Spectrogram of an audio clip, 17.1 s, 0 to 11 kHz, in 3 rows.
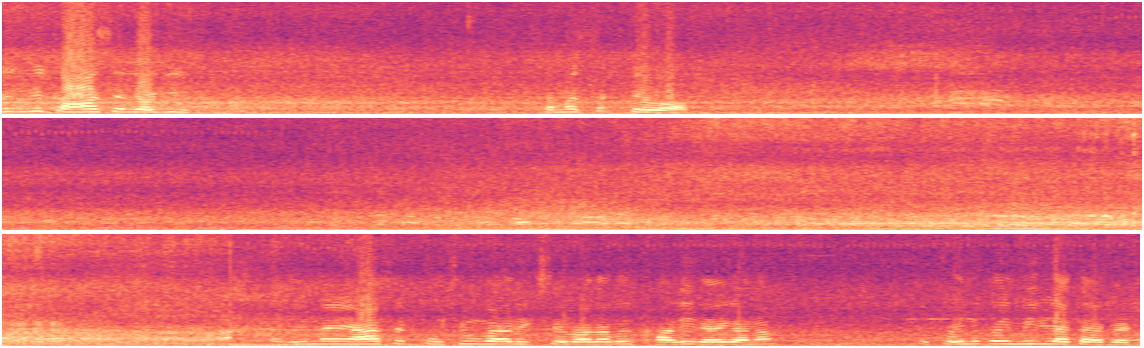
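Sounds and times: road traffic rumble: 0:00.0 - 0:17.0
faint voices: 0:04.3 - 0:06.0.

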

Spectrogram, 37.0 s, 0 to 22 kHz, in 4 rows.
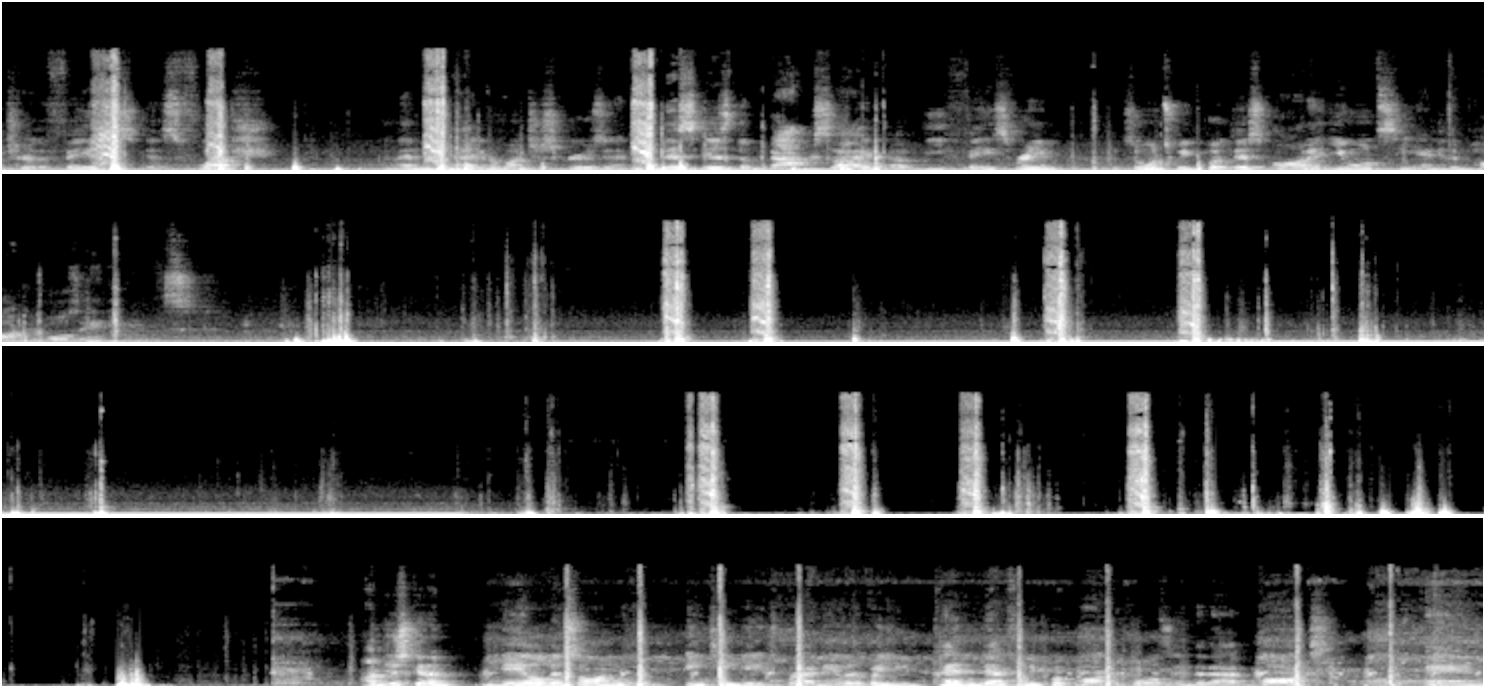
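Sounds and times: steady low hum: 0:00.0 - 0:22.3, 0:29.4 - 0:37.0.

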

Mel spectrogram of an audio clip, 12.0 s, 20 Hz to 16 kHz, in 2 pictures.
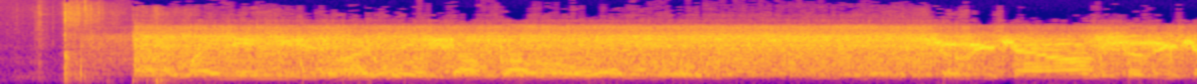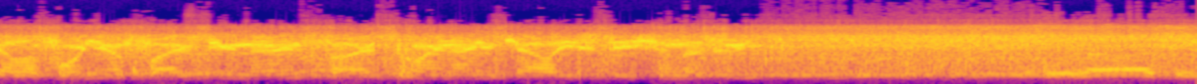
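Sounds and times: radio static hiss: 0:00.4 - 0:11.9
faint garbled radio voice: 0:00.7 - 0:11.9.

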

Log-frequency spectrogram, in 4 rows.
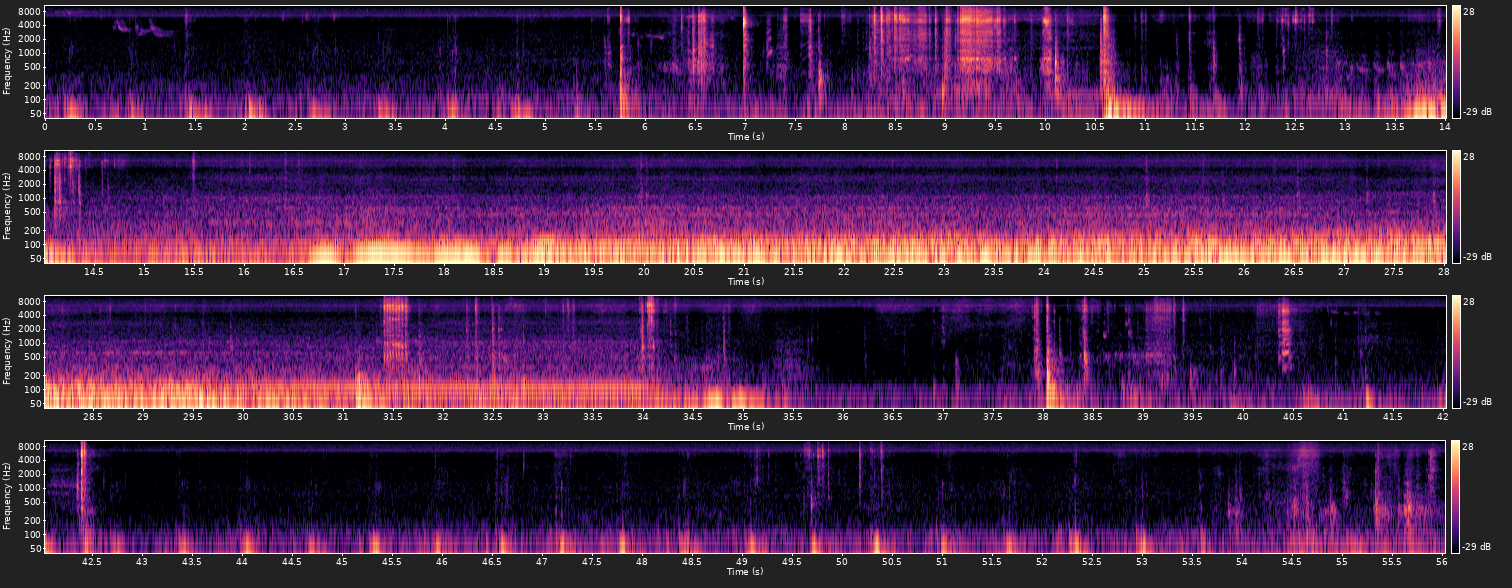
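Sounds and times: engine and road rumble: 0:00.0 - 0:56.0.

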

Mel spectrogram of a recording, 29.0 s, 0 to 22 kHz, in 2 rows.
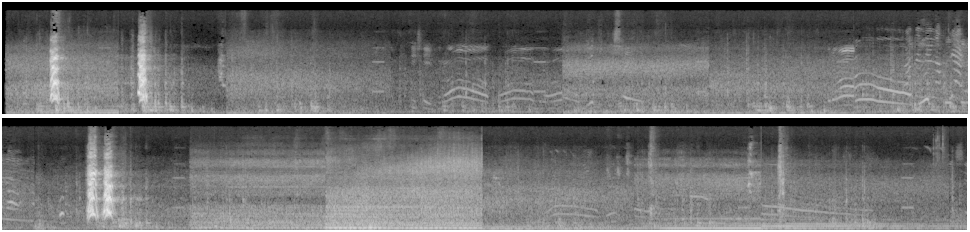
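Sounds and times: dog barking: 0:00.7 - 0:01.0, 0:02.0 - 0:02.4, 0:15.4 - 0:16.4.

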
